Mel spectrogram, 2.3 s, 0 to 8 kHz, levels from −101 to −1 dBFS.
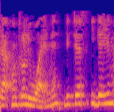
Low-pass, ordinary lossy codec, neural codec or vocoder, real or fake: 7.2 kHz; MP3, 24 kbps; codec, 16 kHz, 4 kbps, FreqCodec, smaller model; fake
